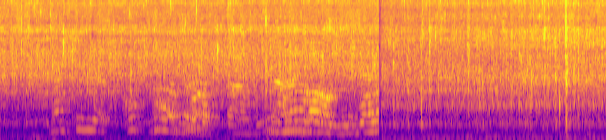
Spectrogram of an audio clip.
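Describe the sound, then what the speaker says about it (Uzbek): Food frying in a pot with a constant sizzling crackle, while a person talks briefly over it in the middle. "Qovurilishda davom etyapti"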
